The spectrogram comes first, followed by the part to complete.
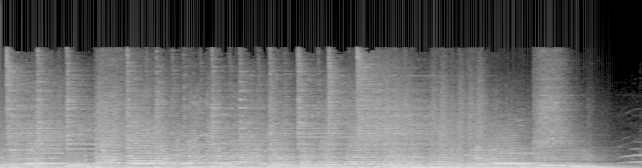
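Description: Live rock band playing at full volume, with drums, electric guitars and keyboard and voices singing along. At the very end the band cuts off, leaving one held low note as the song ends.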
